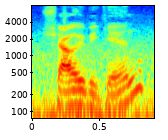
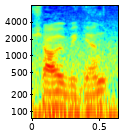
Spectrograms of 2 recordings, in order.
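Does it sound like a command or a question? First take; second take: question; command. First: It is said as a real question. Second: It is said as a firm command. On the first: The listener is asked whether to start. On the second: The listener is told to start.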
